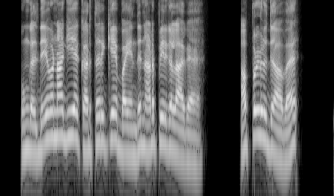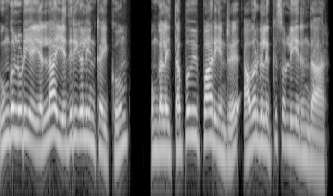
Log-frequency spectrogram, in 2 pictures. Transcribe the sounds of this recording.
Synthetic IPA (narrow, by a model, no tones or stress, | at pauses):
ʊŋɡɐɭd̪eːʋɐnaːɣɪjɐkɐɾt̪ɐɾɪk̬ːeːbɐjɐnd̪ɯnɐɽɐpːiːɾɣɐɭaːɣɐ | ɐpːɔɻɯðɯɐʋɐɾ | ʊŋɡɐɭɯɽɐjɐɛlːaːɛðɪɾɪɣɐɭɪnkɐɪkːɯm | ʊŋɡɐɭɐɪt̪ːɐpːɯʋɪpːaːɾɛndrɯʔɐʋɐɾɣɐɭɯkːɯsɔlːɪjɪɾɯnd̪a̰ːɾ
